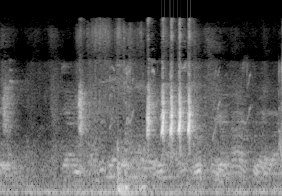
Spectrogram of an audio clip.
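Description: Nestling birds cheep in quick, shrill bursts close by.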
